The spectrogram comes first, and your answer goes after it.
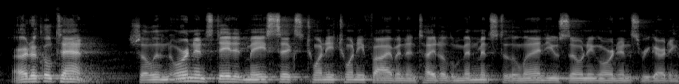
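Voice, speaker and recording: Bright and sharp in tone, a man's fairly low voice moves at a fairly quick pace with ordinary pitch variation. There is audible room echo. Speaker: town meeting moderator. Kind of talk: reading warrant articles at town meeting. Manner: fast.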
